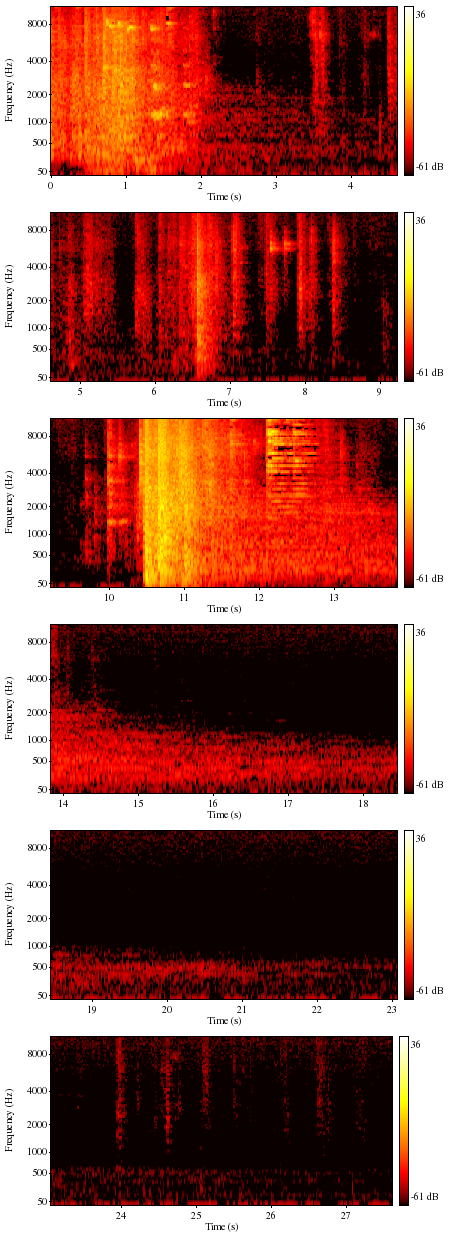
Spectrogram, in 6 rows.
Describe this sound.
knock over piano2
Pushing over Piano
Pushing, Piano, over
